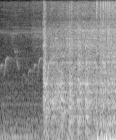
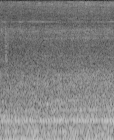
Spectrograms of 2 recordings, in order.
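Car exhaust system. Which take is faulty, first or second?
first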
